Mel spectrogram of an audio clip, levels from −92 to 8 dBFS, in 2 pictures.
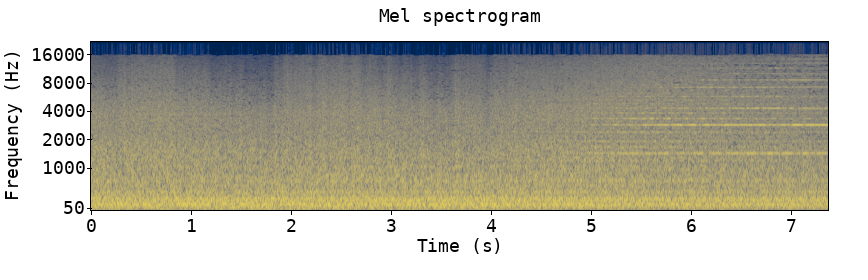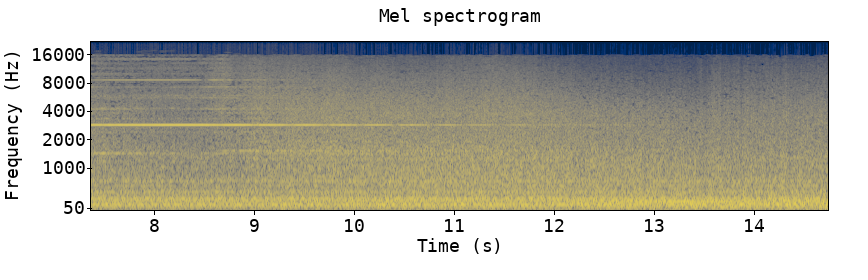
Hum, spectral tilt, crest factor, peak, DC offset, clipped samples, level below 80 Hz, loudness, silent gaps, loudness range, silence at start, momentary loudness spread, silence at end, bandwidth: none; -4.5 dB/octave; 6 dB; 0 dBFS; under 0.1%; 1%; -20 dBFS; -5 LUFS; none; 2 LU; 0 s; 3 LU; 0 s; 16.5 kHz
